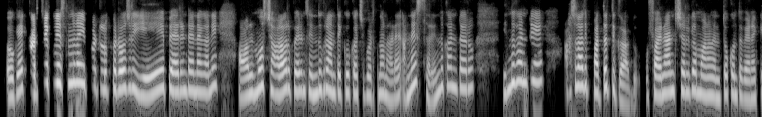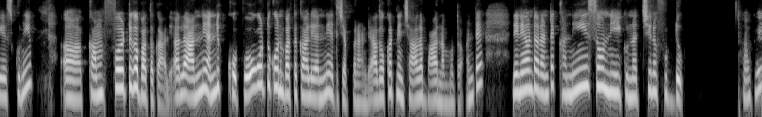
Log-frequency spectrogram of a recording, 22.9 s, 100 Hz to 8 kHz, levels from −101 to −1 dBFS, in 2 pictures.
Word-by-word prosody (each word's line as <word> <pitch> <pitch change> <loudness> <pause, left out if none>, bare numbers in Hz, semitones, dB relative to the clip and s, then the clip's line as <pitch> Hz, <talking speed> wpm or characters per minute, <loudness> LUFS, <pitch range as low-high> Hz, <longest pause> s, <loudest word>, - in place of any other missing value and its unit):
Okay. 235 +6 +2 0.2
ఖర్చెక్కువ 360 +9 +5
వేసుకున్నా 355 +2 +4
ఇప్పటిలో 295 -4 -4
ఇప్పటి 280 +2 0
రోజుల్లో 295 0 +3 0.2
ఏ - - +2 0.3
పేరెంటైయినా 265 -1 +2
గాని, 270 +7 -2 0.4
ఆల్మోస్ట్ 240 +8 +2
చాలా 240 -1 +3
వరకు 285 +1 0
పేరెంట్స్, 260 0 -1
ఎందుకురా 275 +4 0
అంత 245 - -5
ఎక్కువ 250 +1 -4
ఖర్చు 235 -1 -4
పెడుతున్నావు, 225 0 -6
అడే 205 +3 -5
అనేస్తారు. 245 - -2
ఎందుకు 300 +5 -4
అంటారు? 295 -1 -3 0.5
ఎందుకంటే 370 +4 +1 0.5
అసలది 320 -1 +2
పద్ధతి 285 +3 +2
కాదు. 160 -3 -5 0.3
ఫైనాన్షియల్‌గా 255 +3 +1
మనం 225 -1 -1
ఎంతో 205 +4 -5
కొంత 225 -1 -4
వెనక్కేసుకొని, 215 +6 -4 0.6
ఆ - - +3 0.4
కంఫర్ట్‌గా 295 +7 +4
బతకాలి. 195 -3 -5
అలా 240 +2 +4
అన్ని, 265 +6 +1
అన్ని 275 +6 +1 0.2
కొ 235 - +4
పోగొట్టుకొని 310 +2 +4
బ్రతకాలి 225 -3 0
అని 235 +3 -2
చెప్పనండి. 170 -1 -10
అదొకటి 205 +6 -4
నేను 205 - -4
చాలా 200 +3 -1
బాగా 190 +1 -1
నమ్ముతా. 165 0 -14
అంటే 320 +11 -1 0.5
నేనేమంటానంటే, 275 +1 +2
కనీసం 310 +7 +3 0.2
నీకు 235 -2 -1
నచ్చిన 260 +5 -2
ఫుడ్డు, 200 -2 -2 1.0
ఓకే, 270 +7 -6
255 Hz, 140 wpm, -23 LUFS, 225-295 Hz, 1.0 s, ఖర్చెక్కువ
